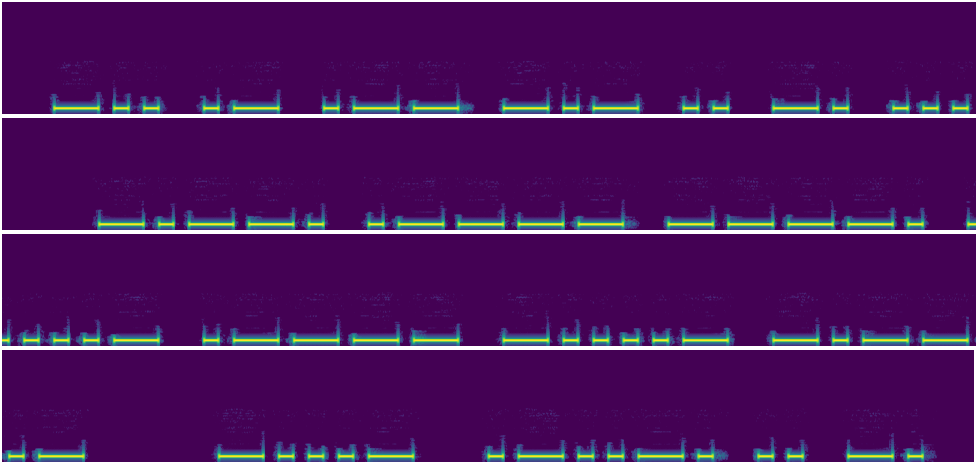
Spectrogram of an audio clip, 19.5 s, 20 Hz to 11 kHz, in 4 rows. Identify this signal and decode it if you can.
Morse code, heard as a keyed tone, about 16 wpm, 600 Hz. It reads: DAWKINS <KN>1941-) <BT> "IN
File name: CW / Practice / EnglishQuotations0116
